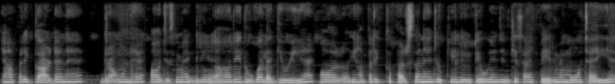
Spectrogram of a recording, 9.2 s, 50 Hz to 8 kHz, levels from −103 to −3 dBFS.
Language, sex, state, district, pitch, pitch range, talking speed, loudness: Hindi, female, Bihar, Purnia, 235 Hz, 225-245 Hz, 210 wpm, -30 LUFS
